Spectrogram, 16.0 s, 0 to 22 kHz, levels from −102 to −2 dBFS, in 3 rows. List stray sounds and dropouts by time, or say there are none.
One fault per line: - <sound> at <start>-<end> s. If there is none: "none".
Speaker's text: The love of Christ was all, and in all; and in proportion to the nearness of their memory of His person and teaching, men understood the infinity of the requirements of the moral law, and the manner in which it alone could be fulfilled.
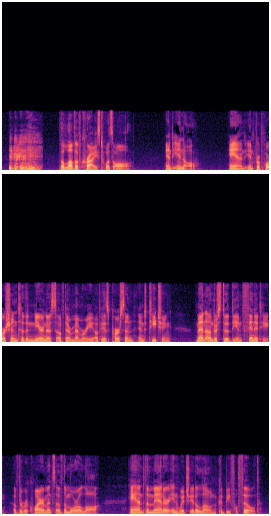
- throat clearing at 0.1-0.8 s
